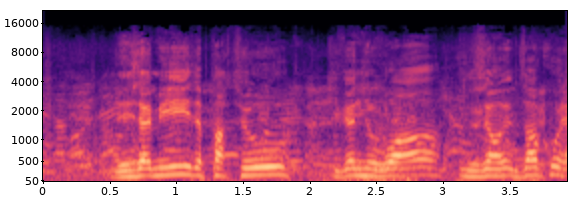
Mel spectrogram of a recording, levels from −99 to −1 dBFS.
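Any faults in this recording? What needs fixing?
No faults can be heard anywhere in the audio, so nothing needs fixing. It can be used as it stands.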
